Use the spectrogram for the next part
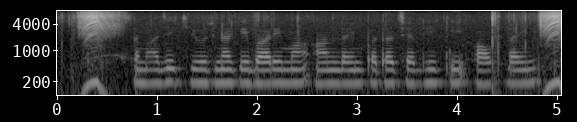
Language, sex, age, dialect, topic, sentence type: Chhattisgarhi, female, 31-35, Eastern, banking, question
